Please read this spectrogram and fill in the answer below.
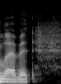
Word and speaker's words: Leavitt: Am I pronouncing her name correctly? I think it's Leavitt, but... Leavitt, okay. Yeah. Caroline Leavitt, stating the detention cost was, quote, approximately $6 million to El Salvador.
